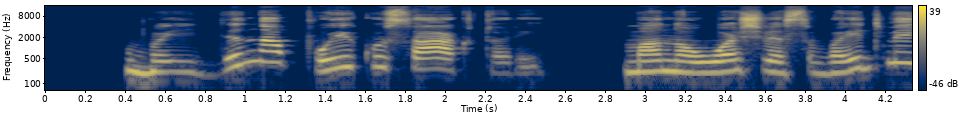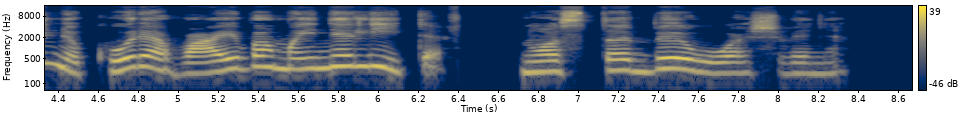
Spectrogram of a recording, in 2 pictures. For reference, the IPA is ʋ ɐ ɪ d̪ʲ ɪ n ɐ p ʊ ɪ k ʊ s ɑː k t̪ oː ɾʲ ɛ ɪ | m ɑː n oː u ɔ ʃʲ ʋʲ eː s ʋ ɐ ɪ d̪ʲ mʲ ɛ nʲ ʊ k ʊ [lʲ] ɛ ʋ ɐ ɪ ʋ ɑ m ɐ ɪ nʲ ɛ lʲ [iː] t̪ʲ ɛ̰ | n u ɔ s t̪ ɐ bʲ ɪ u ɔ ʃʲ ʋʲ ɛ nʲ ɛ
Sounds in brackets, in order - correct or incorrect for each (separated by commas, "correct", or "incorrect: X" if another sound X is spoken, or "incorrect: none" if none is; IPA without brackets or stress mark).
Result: incorrect: ɾʲ, correct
